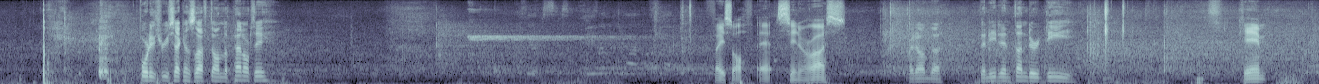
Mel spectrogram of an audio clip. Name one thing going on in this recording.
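Young players shout across an echoing ice rink.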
